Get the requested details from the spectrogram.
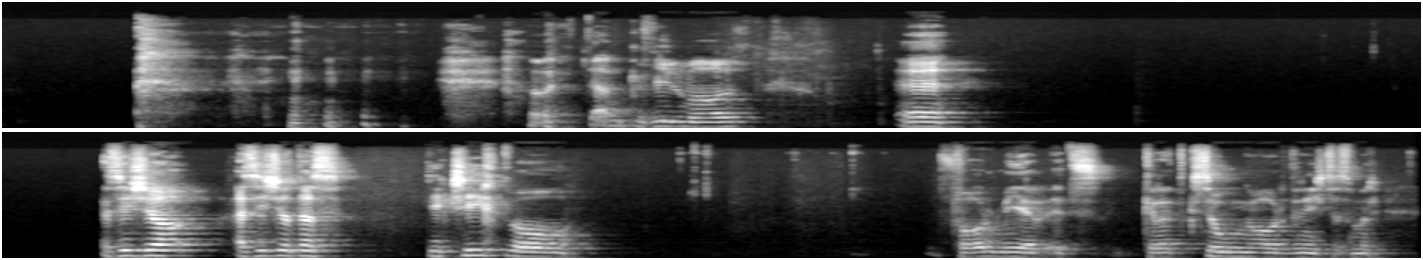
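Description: An elderly man talks warmly over an online call.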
